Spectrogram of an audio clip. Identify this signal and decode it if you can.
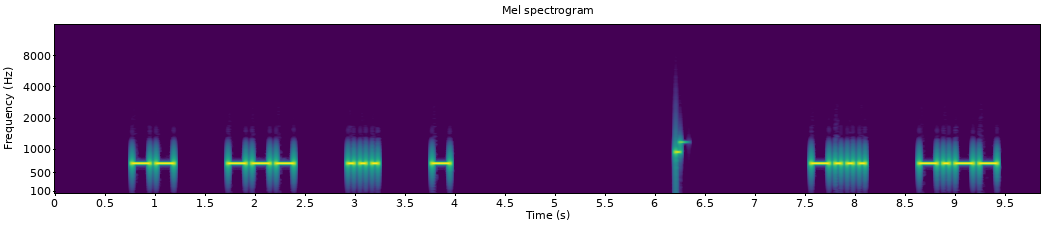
Morse code, heard as a keyed tone, about 20 wpm, spaced as for 11 wpm, 700 Hz. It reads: MOST BY
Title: 3x Character Spacing - Top 200 Words - 20wpm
